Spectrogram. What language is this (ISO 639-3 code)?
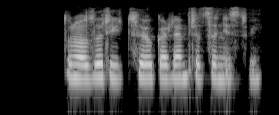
ces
